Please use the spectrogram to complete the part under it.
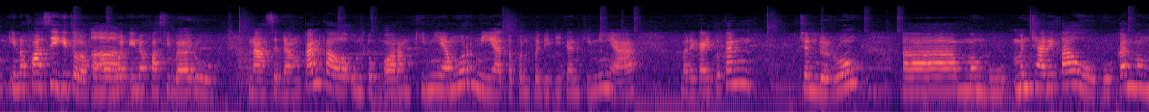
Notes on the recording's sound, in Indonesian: Mohon maaf suara bising karena resiko rumah dipinggir jalan + lagi ada yg renovasi rumah.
